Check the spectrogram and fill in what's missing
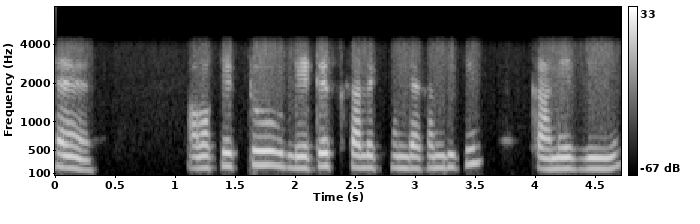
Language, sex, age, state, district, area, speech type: Bengali, female, 45-60, West Bengal, Howrah, urban, conversation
